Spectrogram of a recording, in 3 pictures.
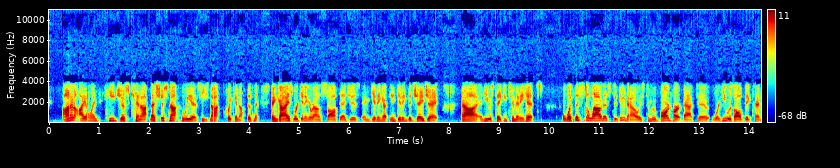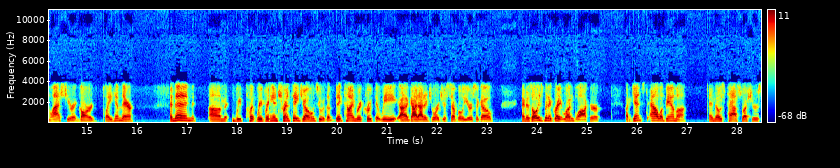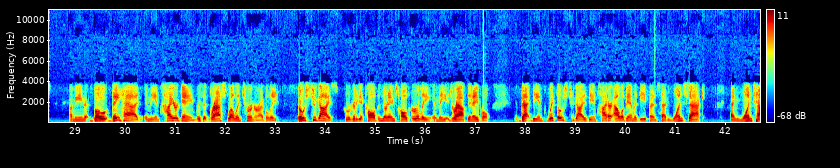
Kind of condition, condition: link, phone line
